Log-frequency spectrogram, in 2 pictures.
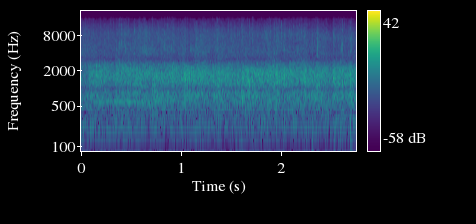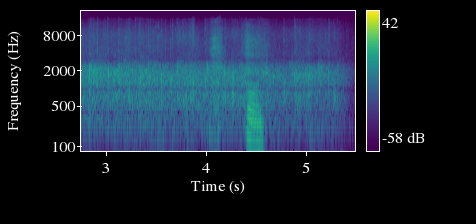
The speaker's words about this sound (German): Gib mal den beiden Applaus.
